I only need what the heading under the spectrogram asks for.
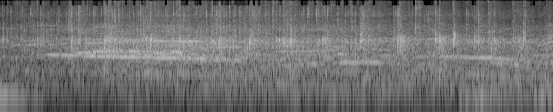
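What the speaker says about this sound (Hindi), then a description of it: "ऑडियंस के लिए एक जोरदार ताली।" Audience at a school social science quiz breaking into loud applause and cheering, a continuous crowd roar with clapping throughout and some voices mixed in.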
